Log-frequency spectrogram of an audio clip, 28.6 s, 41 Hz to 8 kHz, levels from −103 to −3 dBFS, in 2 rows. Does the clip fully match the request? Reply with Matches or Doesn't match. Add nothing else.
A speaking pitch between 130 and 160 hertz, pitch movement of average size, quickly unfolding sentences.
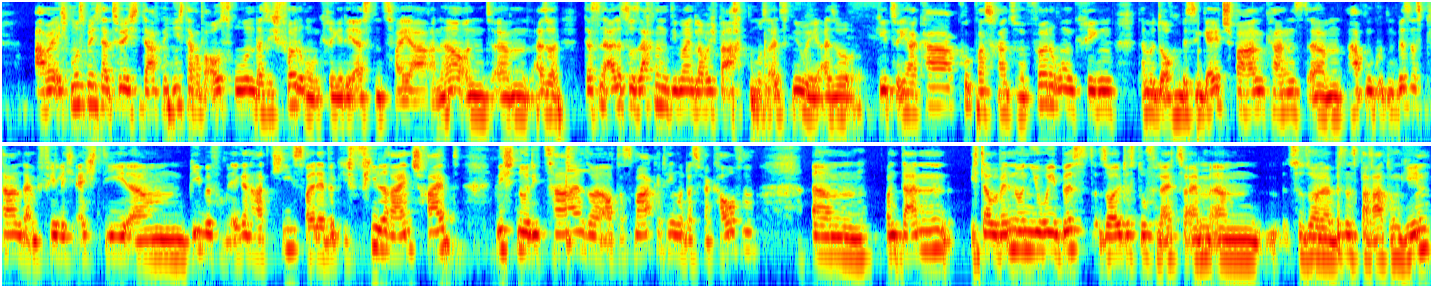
Matches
